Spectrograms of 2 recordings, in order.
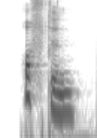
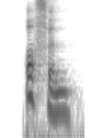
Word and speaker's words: often: Some people pronounce often with a T, often, and others don't pronounce the T, often.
